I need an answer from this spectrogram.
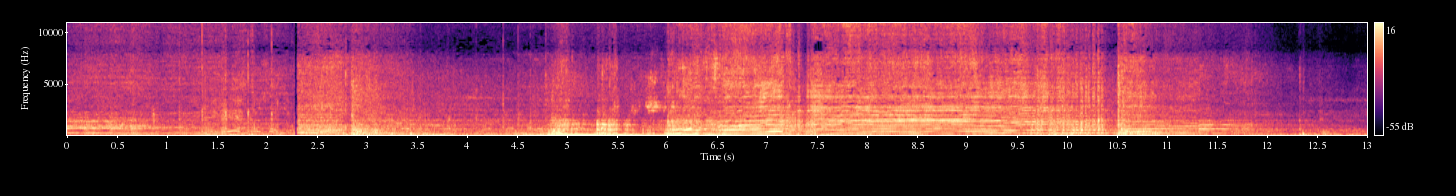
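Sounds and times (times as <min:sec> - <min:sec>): car engine revving hard: 0:04.6 - 0:12.1.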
